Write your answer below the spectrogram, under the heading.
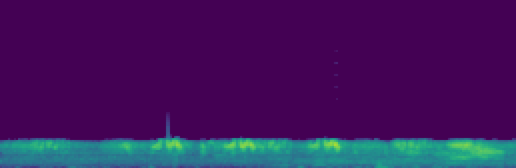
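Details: Feeding time for White storks at their nest in Ostrołęka, Poland: short, harsh, caw-like calls repeat unevenly about twice a second, mixed with soft knocking and shuffling from the nest.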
